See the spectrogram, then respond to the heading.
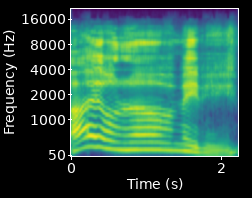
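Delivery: very slow, weak, drawn-out, fading trail-off. Showing speech without authority, trailing off and letting words fall off. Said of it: "It's not trailing off like".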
